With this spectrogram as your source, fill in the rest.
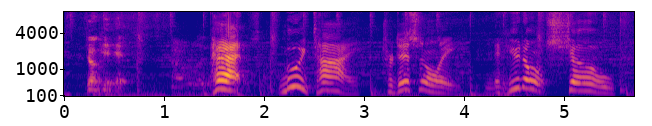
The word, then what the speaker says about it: Muay Thai: fist fights require nutrition are we saying it right louie tied it's muay thai patty's getting married in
